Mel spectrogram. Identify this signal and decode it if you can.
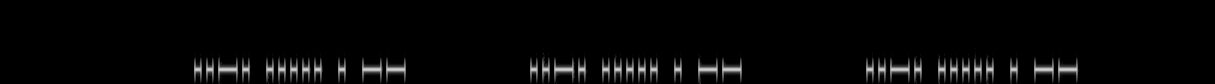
Morse code, heard as a keyed tone, about 20 wpm, 700 Hz. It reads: F5EM F5EM F5EM
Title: DXCC-100 Call Signs - 4 Characters - Repeated 3x - 20wpm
